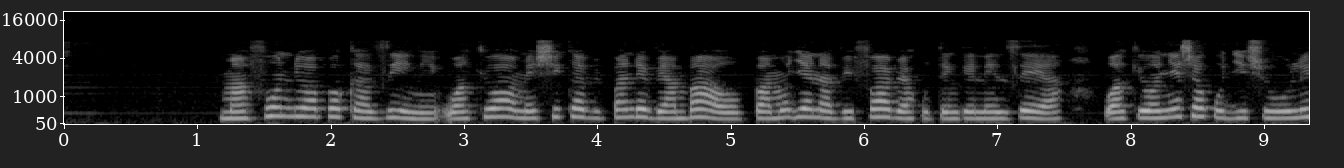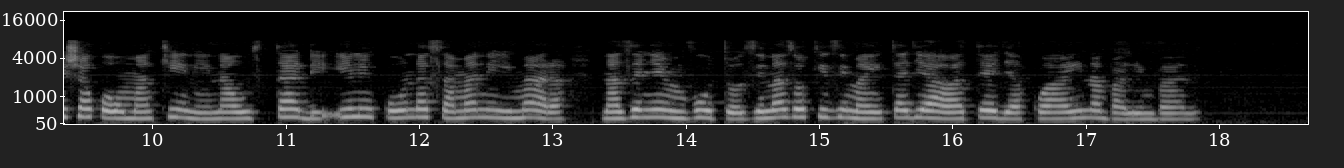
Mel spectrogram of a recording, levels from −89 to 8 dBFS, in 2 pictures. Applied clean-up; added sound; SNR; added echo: none; none; none; none.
